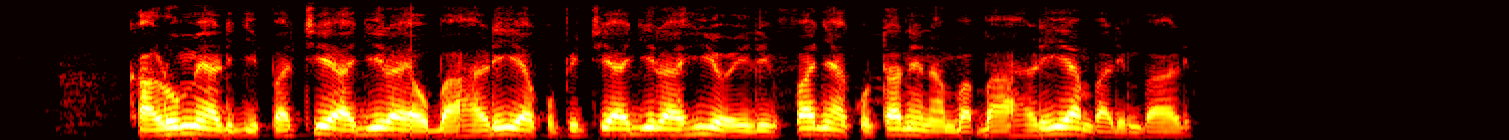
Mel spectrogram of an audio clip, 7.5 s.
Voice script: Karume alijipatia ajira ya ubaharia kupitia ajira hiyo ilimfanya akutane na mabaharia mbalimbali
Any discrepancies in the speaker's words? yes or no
no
